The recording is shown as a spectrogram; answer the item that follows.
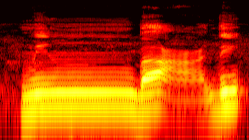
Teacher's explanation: یہاں پہ نون ساکن ہے، نون ساکن کے بعد حرف با آ رہا ہے، یہاں انقلاب اخفا مع الغنہ ہوگا۔ من بقلہا میں نون ساکن کے بعد حرف با آ رہا ہے، انقلاب ہوگا بقلہا، بق میں قاف میں قلقلہ ہوگا، ہا الف مدہ ہے۔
